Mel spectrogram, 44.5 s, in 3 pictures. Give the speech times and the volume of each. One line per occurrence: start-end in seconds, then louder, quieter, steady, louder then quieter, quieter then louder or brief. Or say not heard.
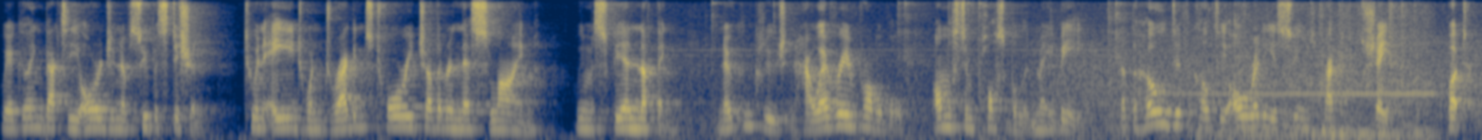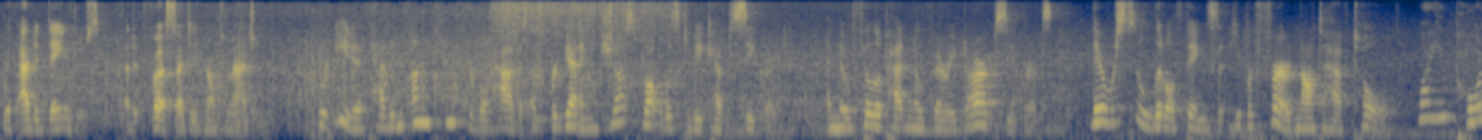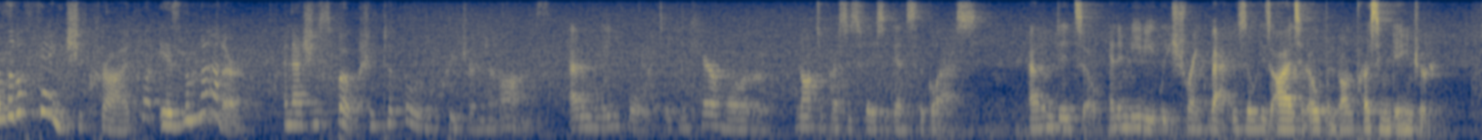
0.0-44.4 quieter.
